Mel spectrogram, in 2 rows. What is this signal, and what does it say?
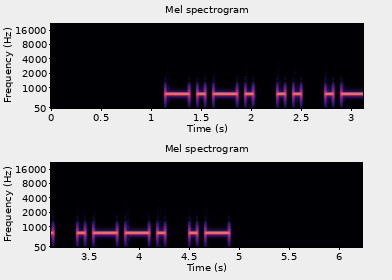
Morse code, heard as a keyed tone, about 15 wpm, 700 Hz. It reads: CIAPA
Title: Code Groups - 5 Letters - 15wpm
